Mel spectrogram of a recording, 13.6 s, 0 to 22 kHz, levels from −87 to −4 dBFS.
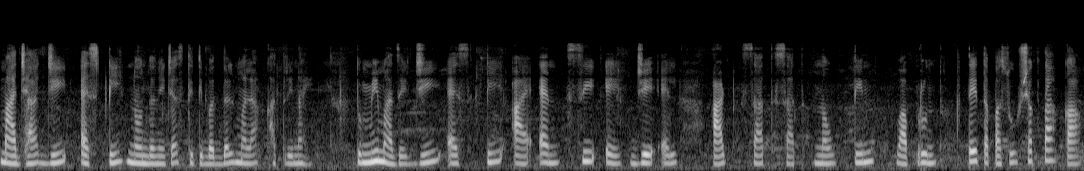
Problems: none marked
